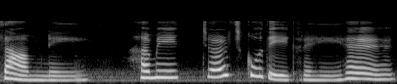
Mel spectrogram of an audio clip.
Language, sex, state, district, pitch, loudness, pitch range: Hindi, female, Chhattisgarh, Raipur, 230 Hz, -16 LUFS, 200-310 Hz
